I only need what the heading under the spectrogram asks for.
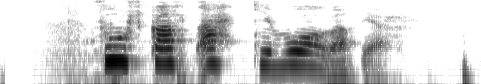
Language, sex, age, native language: Icelandic, female, 6, Icelandic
